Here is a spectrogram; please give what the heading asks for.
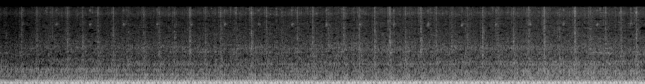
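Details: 2001 Dodge Ram 1500 4x4 at idle: sharp, regular ticking about two per second keeping time with the engine, heard from the back of the exhaust manifold. Exhaust manifold leak.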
